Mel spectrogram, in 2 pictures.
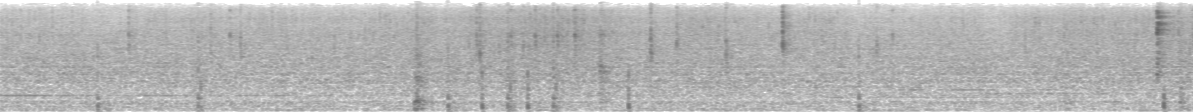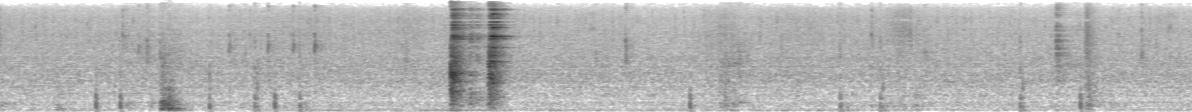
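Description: Wooden blocks knock softly as they are placed.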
